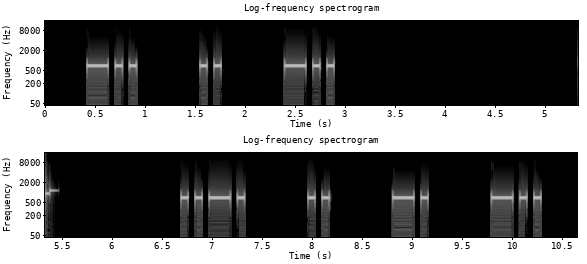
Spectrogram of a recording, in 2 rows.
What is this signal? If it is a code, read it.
Morse code, heard as a keyed tone, about 17 wpm, spaced as for 10 wpm, 700 Hz. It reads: DID FIND
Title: 3x Character Spacing - Top 100 Words - 17wpm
